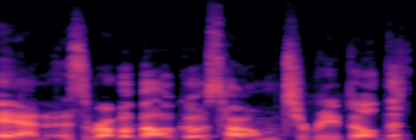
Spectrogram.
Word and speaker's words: Zerubbabel: And it's they go home under a man named Zerubbabel. Say that right? – Zerubbabel, yeah.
